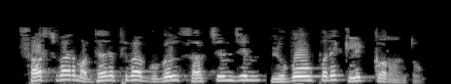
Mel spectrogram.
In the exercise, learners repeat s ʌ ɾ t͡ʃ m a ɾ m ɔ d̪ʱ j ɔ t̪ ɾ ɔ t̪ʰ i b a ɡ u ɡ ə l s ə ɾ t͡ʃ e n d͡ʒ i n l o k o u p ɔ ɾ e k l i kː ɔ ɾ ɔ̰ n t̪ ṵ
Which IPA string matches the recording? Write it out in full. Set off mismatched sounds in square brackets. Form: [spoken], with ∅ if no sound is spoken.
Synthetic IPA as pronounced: s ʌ ɾ t͡ʃ [b] a ɾ m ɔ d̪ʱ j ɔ [∅] ɾ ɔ t̪ʰ i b a ɡ u ɡ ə l s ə ɾ t͡ʃ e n d͡ʒ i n l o [ɡ] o u p ɔ ɾ e k l i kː ɔ ɾ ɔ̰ n t̪ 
